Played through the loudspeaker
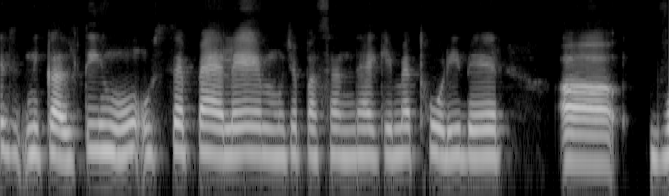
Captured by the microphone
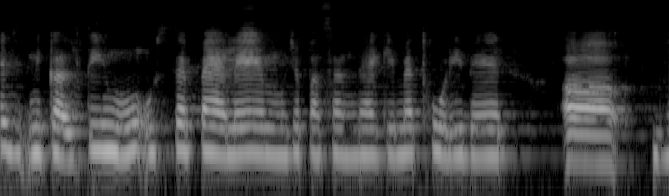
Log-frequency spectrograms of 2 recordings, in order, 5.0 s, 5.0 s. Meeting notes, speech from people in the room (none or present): none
